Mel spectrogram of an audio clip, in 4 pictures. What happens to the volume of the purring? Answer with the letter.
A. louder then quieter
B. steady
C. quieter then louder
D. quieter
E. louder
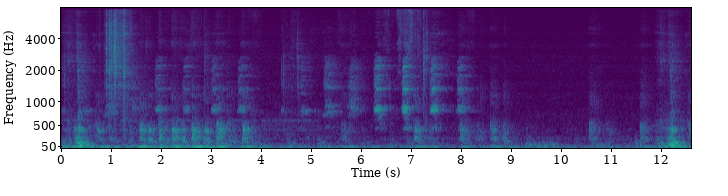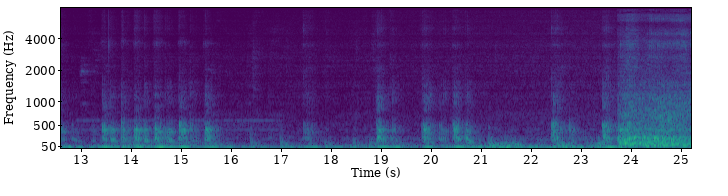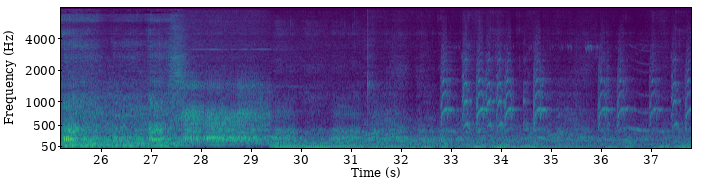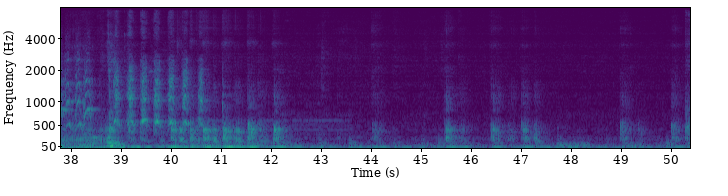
A.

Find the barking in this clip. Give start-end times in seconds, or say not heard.
0.0-8.2, 32.8-41.0.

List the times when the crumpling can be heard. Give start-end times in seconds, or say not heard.
0.8-1.4.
